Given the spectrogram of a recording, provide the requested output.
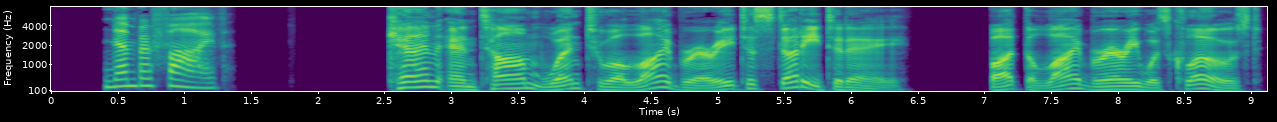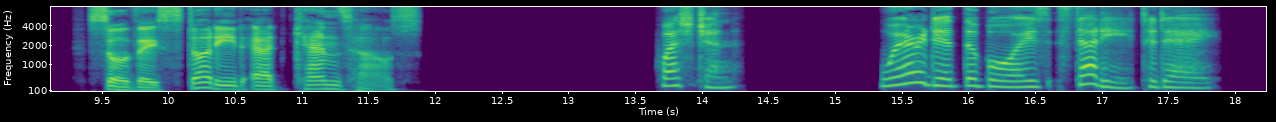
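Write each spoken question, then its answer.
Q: Where did the boys study today?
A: At Ken's house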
